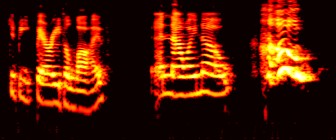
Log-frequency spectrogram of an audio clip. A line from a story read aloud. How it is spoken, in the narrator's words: His voice suddenly rose to a shriek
